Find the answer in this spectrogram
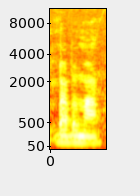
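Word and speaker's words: Baba Maal: Baba Mal.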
